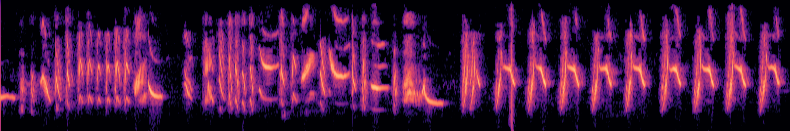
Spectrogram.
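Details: Pailing bird, pekling song: a dense jumble of rapid high twittering, then a steady run of identical sharp down-slurred whistles repeated about three times a second.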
